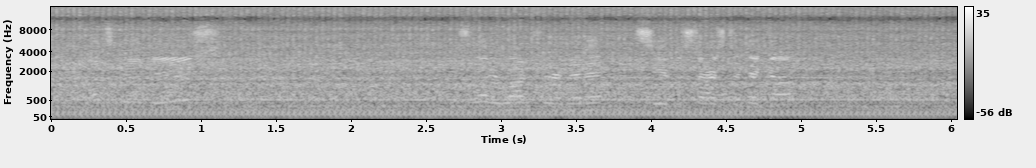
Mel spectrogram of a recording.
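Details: Honda GCV160 mower right after swapping in an aftermarket carburetor, started with choke on: steady, even single-cylinder beat at about three and a half firings a second, with no surging or stumbling.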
